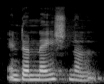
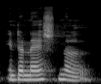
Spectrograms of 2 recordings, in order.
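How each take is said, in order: Both takes have the same delivery.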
